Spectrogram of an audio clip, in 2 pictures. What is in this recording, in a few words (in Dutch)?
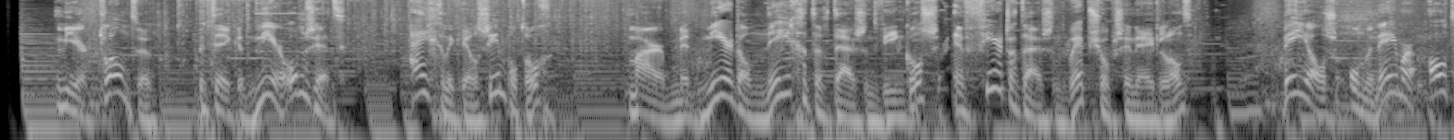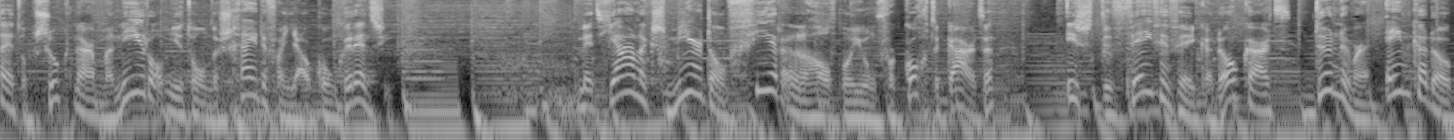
Nederlandse voice over stemacteur man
